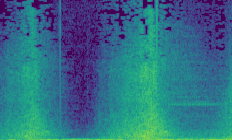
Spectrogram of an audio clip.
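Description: Two whoosh sound effects over a steady deep rumble, as on an animated end title: one swells and fades about a third of a second in, the second peaks near the end.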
